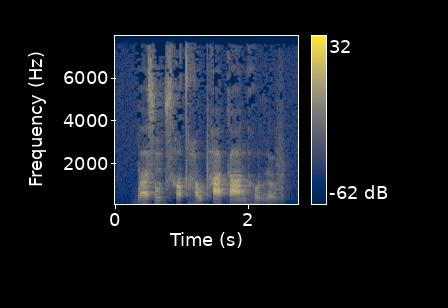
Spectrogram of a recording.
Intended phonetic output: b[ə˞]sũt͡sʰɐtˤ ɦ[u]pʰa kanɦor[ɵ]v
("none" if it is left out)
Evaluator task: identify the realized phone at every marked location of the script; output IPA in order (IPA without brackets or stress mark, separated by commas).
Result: ɐ, o, ɵ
